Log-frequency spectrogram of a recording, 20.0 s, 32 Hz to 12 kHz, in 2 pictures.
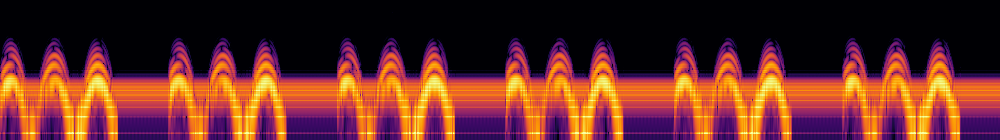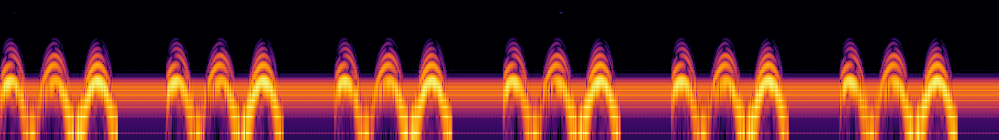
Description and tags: llamada1 ValentinP
Tono de llamada para uso en telefonos móviles. Creado con Audition CC
Voicecall tone for smartphone use. Made with Audition CC.
tono, movil, llamada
